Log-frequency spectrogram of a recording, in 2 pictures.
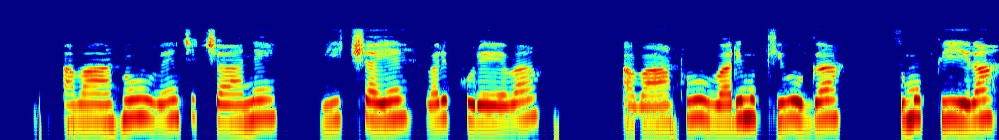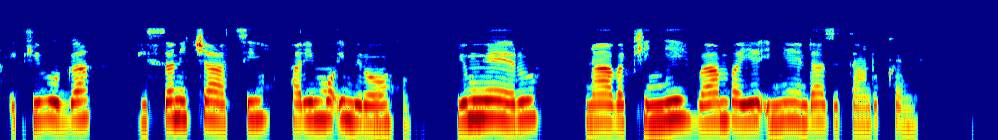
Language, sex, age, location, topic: Kinyarwanda, female, 25-35, Musanze, government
